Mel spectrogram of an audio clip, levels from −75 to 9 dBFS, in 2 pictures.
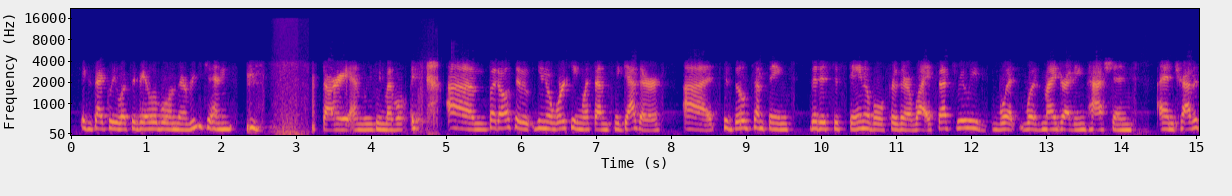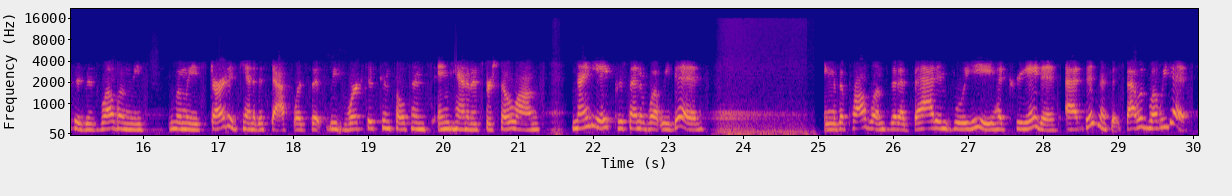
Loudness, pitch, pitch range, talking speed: -17 LUFS, 200 Hz, 185-220 Hz, 160 wpm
